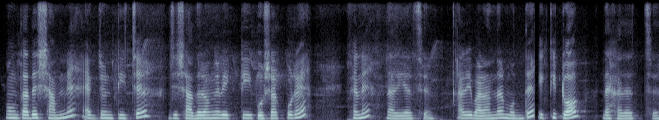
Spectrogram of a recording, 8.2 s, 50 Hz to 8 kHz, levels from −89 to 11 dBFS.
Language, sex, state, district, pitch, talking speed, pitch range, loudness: Bengali, female, West Bengal, Jhargram, 205 Hz, 160 wpm, 195-225 Hz, -20 LUFS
